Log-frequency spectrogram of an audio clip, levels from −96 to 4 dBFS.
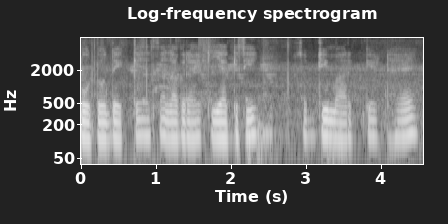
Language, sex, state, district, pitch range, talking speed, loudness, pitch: Hindi, male, Chhattisgarh, Raipur, 115-125 Hz, 155 wpm, -17 LUFS, 120 Hz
